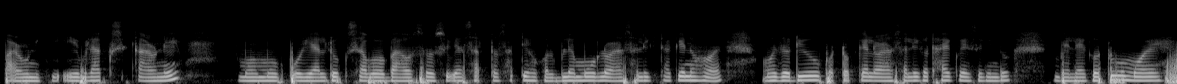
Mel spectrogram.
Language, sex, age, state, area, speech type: Assamese, female, 45-60, Assam, rural, spontaneous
